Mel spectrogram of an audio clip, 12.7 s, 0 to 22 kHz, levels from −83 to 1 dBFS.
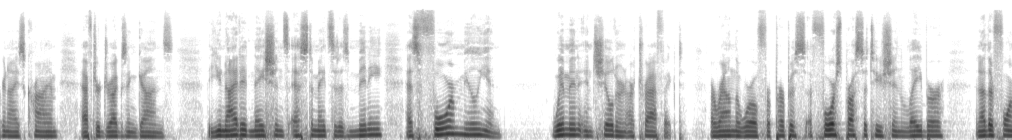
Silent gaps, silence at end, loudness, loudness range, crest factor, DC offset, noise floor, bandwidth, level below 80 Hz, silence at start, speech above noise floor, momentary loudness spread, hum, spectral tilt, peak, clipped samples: none; 0 s; -26 LUFS; 2 LU; 18 dB; under 0.1%; -68 dBFS; 16 kHz; -48 dBFS; 0 s; 43 dB; 9 LU; none; -6.5 dB/octave; -8 dBFS; under 0.1%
